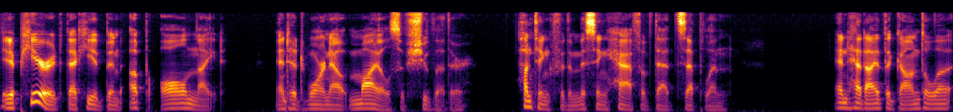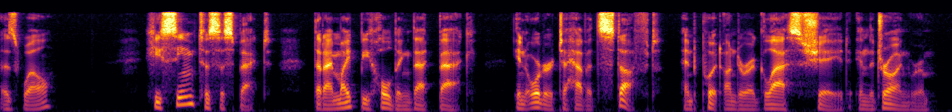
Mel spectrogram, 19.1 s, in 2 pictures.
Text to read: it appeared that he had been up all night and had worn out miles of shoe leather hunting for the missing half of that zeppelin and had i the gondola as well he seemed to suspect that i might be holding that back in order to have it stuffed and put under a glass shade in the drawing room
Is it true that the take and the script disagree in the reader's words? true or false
false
